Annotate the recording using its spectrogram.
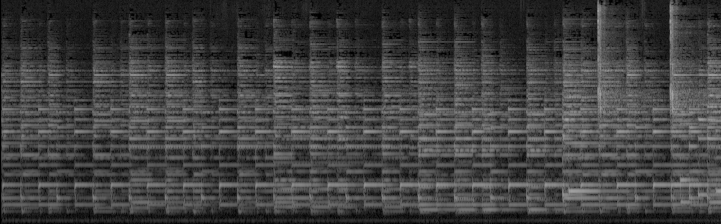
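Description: Instrumental song intro: a keyboard playing repeated chords in a steady rhythm, about two to three strikes a second, growing a little louder toward the end, where a couple of brighter hits come in.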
